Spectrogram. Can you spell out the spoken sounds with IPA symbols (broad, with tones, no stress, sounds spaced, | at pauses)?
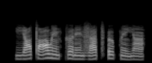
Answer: j e˨˥ tˤ e˨˥ w ẽ˦˨ k ə˦˨ ɾ ẽ˦˨ z a˨˥ t͡sʼ ɵ˦˨ p ẽ˦˨ j ã˦˨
